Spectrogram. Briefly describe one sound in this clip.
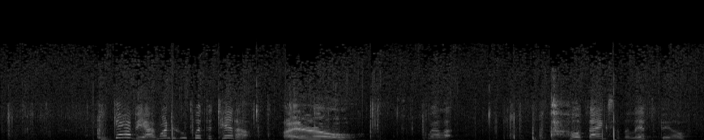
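A woman speaks with animation nearby.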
